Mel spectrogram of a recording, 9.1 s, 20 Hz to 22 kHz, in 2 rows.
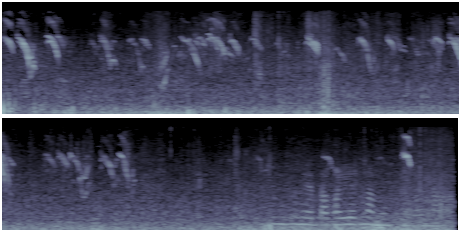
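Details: Fearless urban house sparrows, Gdynia, Poland, October 2022. Dense, rapid chattering chirps, high and slurred downward, several birds overlapping, with a lower droning tone entering near the end over city background noise.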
